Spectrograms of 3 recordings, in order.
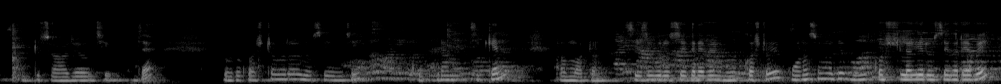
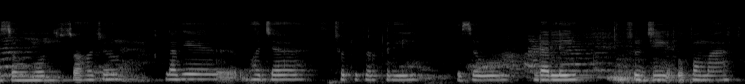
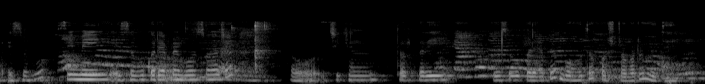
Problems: constant background noise, continuous background conversations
